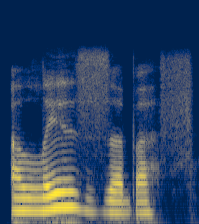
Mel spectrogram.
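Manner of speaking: Elizabeth drawn out as uh-LIZ-uh-buth; second-syllable stress. Shown as a demonstration. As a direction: slowly lean on LIZ in Elizabeth, other syllables weak. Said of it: "It has three weak syllables".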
